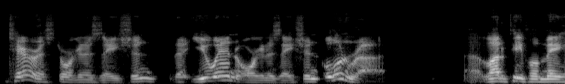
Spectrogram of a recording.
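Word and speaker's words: UNRWA: It's been a lot of the news is pronounced UNRA.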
